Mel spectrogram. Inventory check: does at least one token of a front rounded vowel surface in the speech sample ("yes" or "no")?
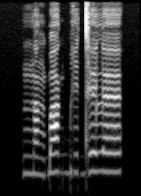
no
